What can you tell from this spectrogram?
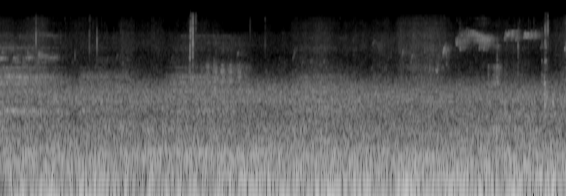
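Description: Birds calling outdoors over a steady low rumble, with a few short calls near the end and a couple of brief clicks.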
